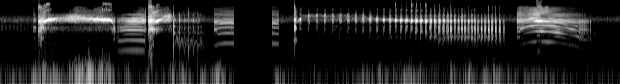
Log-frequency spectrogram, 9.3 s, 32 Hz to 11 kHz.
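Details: Two royal albatrosses in a courtship interaction, one welcoming the other with skycalls and displays, 11.6.23: several loud, harmonic, braying calls with arched pitch, then a long run of rapid pulses building and fading, ending in another arched moan.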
